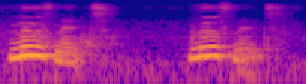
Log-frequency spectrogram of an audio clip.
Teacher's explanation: And movement, we stress the first syllable, movement, movement.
